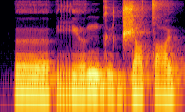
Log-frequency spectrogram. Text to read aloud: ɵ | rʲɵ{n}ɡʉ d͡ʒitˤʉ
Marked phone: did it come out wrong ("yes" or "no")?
yes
